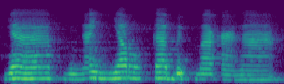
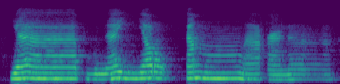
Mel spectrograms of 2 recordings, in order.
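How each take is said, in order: First: The b is pronounced before the m. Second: The b merges into a doubled m. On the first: "Tulisannya seperti itu" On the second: "tapi cara membacanya"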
